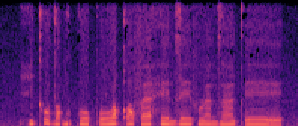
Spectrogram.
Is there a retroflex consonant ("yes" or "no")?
no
